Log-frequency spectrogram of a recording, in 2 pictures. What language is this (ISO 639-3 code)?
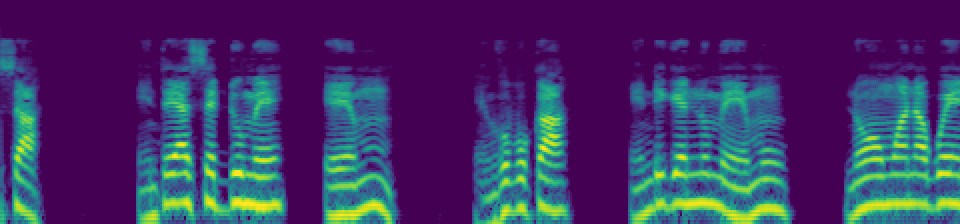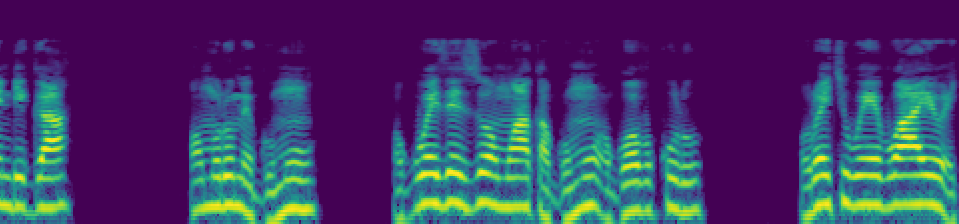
lug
